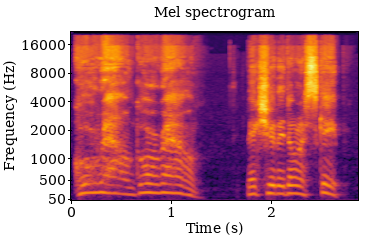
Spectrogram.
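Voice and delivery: high urgent cultist voice; muttering cultist. Acted. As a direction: call out to the others in a hurry. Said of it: "like someone saying".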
